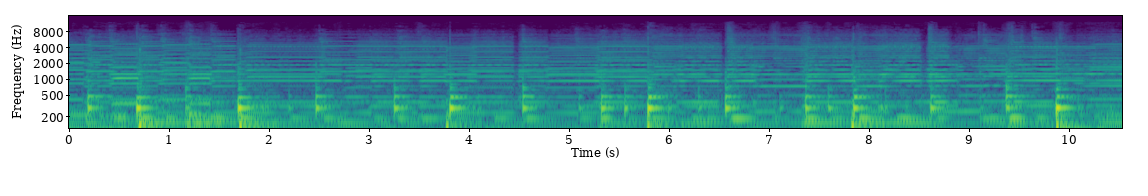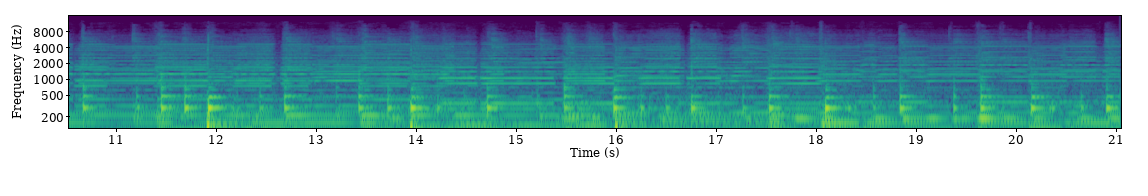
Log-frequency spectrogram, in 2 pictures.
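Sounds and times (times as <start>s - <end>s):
folk dance music: 0.0s - 21.0s
heavy drum beat: 0.0s - 21.0s.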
